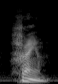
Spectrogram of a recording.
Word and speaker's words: Chaim: Chaim Weitzman's first name and mine is pronounced Chaim, with a sort of throat-clearing sound at the beginning.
